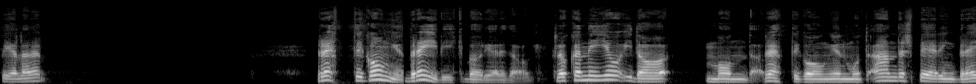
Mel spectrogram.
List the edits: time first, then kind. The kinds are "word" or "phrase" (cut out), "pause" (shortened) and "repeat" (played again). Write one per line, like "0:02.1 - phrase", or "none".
0:04.0 - word
0:05.5 - pause
0:07.6 - word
